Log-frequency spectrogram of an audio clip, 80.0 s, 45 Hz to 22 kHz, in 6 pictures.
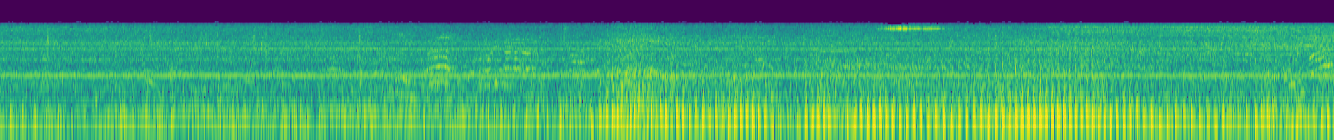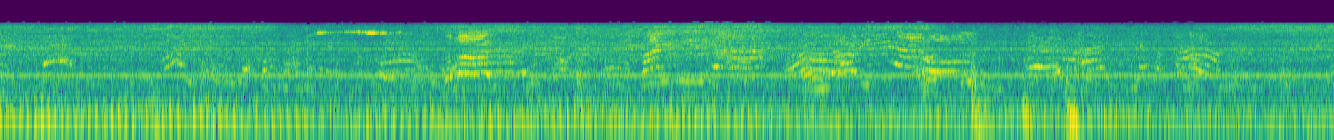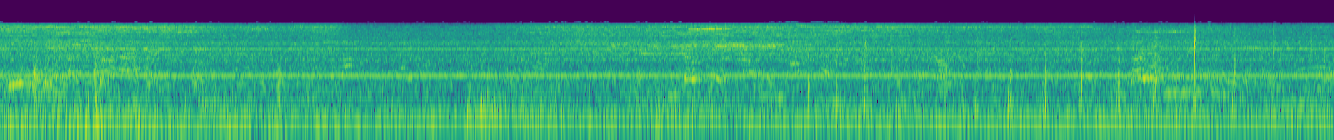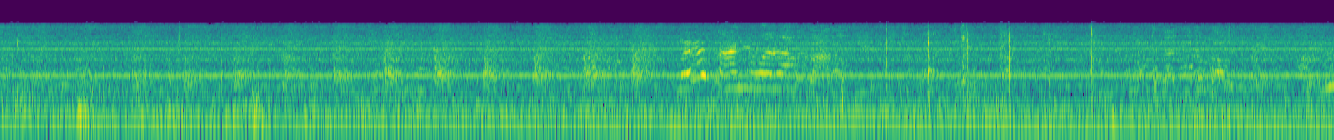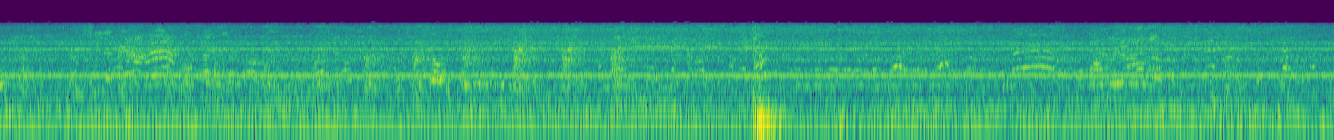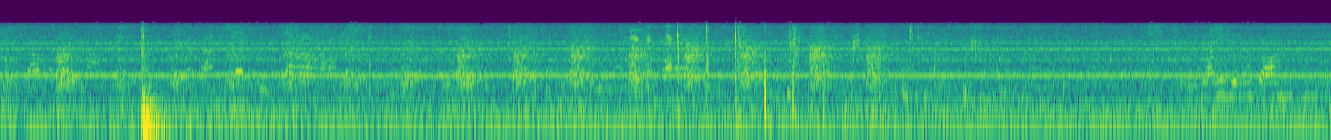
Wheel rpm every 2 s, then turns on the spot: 0, 0, 0, 0, 0, 0, 0, 0, 0, 0, 0, 0, 0, 0, 0, 0, 0, 0, 0, 0, 0, 0, 0, 0, 0, 0, 0, 0, 0, 0, 0, 0, 0, 0, 0, 0, 0, 0, 0, 0.
none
